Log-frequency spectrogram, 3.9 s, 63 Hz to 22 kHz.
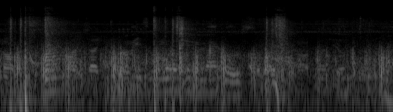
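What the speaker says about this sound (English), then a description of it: "Shots incoming close." ArmA 3 gunfire cracks repeatedly nearby as sharp, irregular shots and bursts, mixed with radio-style voices talking over the action.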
